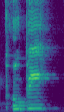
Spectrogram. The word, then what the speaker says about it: Pupi: Like, the next contestant to come in is Poopy Poison, which, like, that is not me mispronouncing. That is how they say it. Poopy Poison. I don't know what that means. P-U-P-I.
